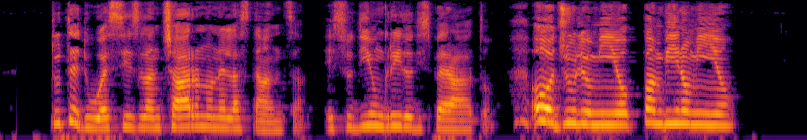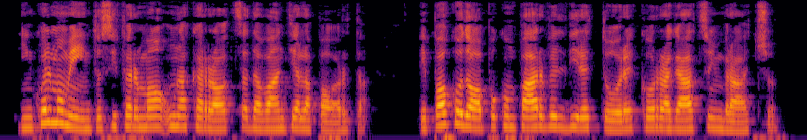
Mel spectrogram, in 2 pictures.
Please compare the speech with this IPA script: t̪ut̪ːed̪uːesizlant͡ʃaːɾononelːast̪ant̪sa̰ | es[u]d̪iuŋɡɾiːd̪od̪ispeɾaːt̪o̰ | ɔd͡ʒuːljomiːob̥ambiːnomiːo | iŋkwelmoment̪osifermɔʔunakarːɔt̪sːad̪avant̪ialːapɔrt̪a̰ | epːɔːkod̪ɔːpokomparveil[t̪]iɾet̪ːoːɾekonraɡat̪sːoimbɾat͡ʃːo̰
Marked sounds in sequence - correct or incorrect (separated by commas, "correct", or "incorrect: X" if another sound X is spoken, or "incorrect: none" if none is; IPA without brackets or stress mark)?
correct, incorrect: d̪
